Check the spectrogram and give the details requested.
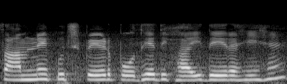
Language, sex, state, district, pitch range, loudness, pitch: Hindi, female, Punjab, Fazilka, 210-240 Hz, -13 LUFS, 220 Hz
